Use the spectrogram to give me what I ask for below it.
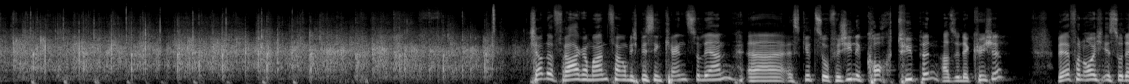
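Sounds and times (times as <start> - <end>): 
audience clapping: 0.0 - 5.4
speech: 5.3 - 11.2.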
